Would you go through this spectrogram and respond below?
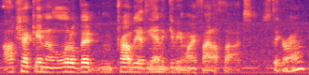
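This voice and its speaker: A man's voice: mid-range voice, fairly quick, gravelly, fairly bright tone, slight background noise. A man giving a casual, unscripted movie review to viewers, rambling and hesitant, with an apologetic way of talking. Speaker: amateur movie reviewer, host.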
